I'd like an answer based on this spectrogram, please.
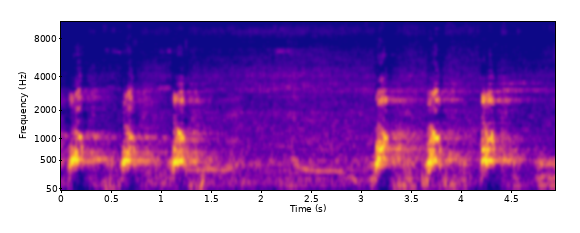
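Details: Golden Retriever, one of the pair José and Butter, with a new friend. Two sets of three crisp barks half a second apart, separated by a two-second pause, with light background noise.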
